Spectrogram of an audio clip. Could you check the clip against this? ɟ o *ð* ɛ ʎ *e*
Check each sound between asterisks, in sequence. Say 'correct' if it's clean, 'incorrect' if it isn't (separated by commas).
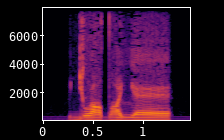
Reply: incorrect, incorrect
